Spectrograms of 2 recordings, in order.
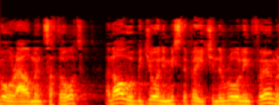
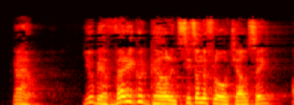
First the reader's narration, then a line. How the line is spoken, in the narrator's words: I said in my jolliest voice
